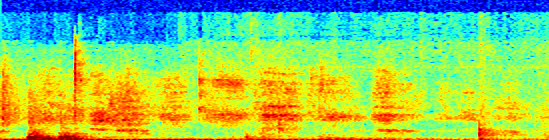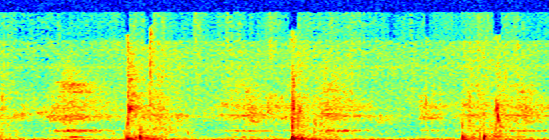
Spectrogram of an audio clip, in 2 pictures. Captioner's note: girls panting; steps plodding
